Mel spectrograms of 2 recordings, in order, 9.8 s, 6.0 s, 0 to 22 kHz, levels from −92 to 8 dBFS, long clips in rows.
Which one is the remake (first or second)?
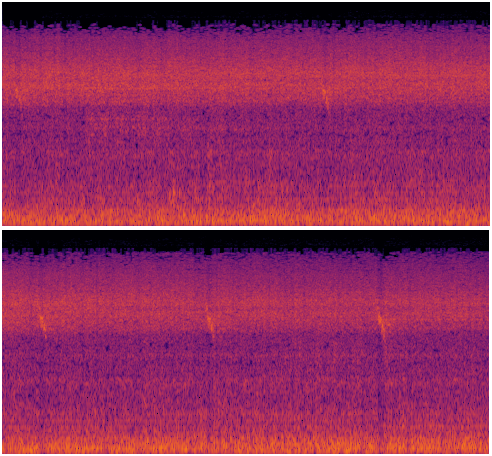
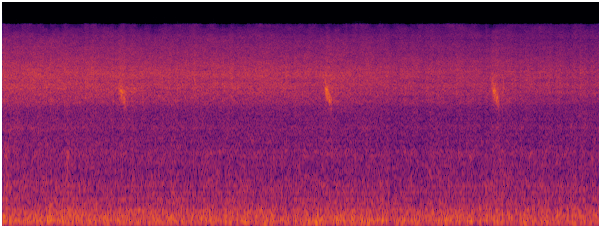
second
